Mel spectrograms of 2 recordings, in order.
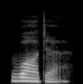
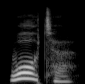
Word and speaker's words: water: Do you say WADA or do you say water? If you want a British accent, you must stop turning your T's into D's.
